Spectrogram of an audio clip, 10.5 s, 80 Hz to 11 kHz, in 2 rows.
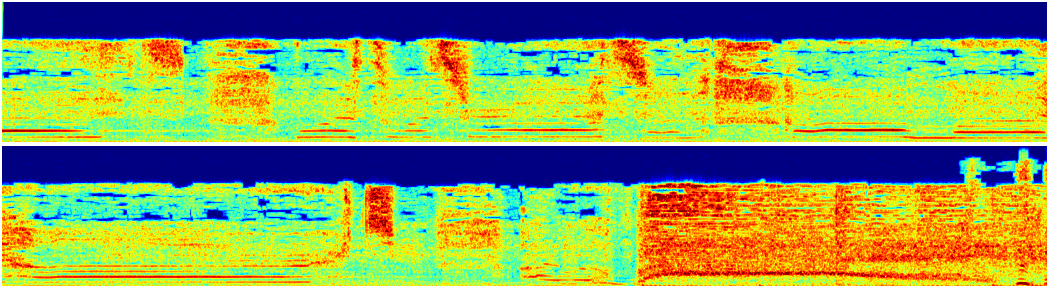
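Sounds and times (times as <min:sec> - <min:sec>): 
dense musical backdrop of a song: 0:00.0 - 0:10.4
girl screaming: 0:08.4 - 0:10.3.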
